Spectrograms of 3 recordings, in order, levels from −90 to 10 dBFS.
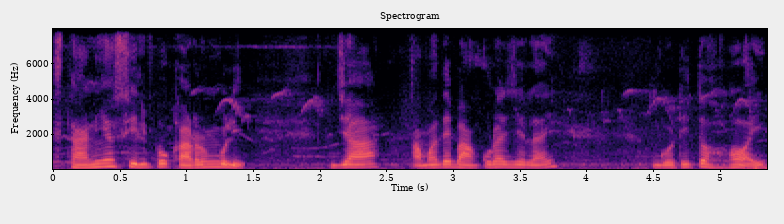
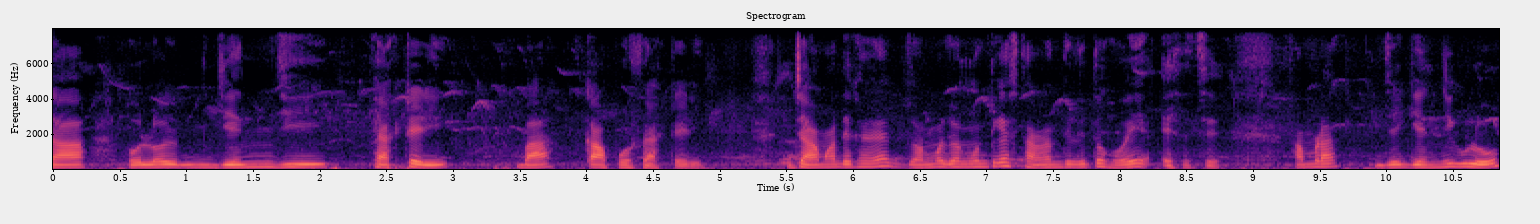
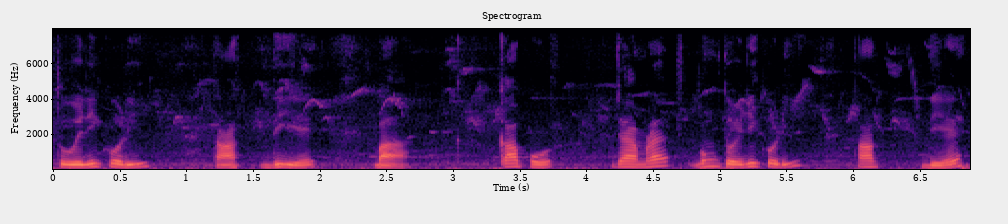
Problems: none marked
